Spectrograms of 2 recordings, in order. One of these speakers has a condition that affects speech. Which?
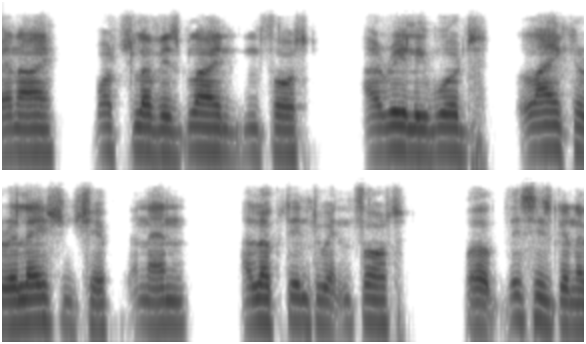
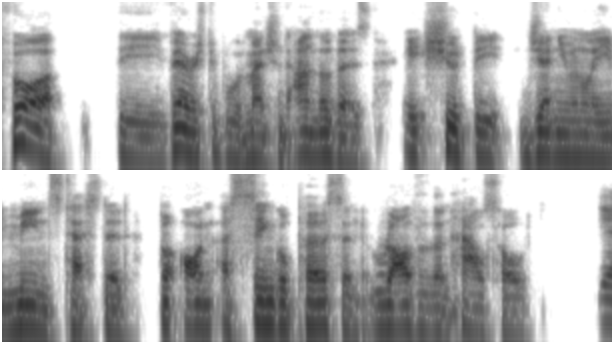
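The first: cerebral palsy; from birth, very premature birth.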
